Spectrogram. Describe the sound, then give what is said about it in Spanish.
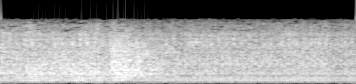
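The engine of a black car approaching and slowing down rumbles steadily with a low droning hum, swelling briefly early on before settling into an even, continuous tone. No voices are heard. “Allá viene un auto negro. Parece que se viene más despacio.”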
